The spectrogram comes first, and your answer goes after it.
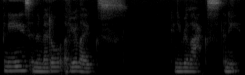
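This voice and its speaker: A woman guiding a meditation as a teacher, speaking in a gentle, soothing, unhurried way with long pauses, in a slightly echoey room. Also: sits low, flat delivery. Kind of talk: guided meditation, soft instructional narration.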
